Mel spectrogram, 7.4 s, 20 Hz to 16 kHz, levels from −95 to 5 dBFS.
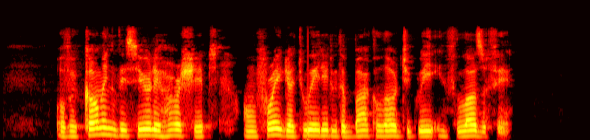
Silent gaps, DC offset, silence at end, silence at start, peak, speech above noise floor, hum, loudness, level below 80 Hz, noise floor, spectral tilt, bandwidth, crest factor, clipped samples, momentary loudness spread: none; under 0.1%; 1.05 s; 0.7 s; -4 dBFS; over 69 dB; none; -22 LUFS; -62 dBFS; under -90 dBFS; -6.5 dB/octave; 7.6 kHz; 18 dB; under 0.1%; 13 LU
